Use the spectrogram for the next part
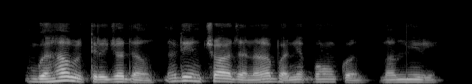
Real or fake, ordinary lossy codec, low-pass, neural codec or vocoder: fake; none; 7.2 kHz; codec, 24 kHz, 0.9 kbps, WavTokenizer, medium speech release version 1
